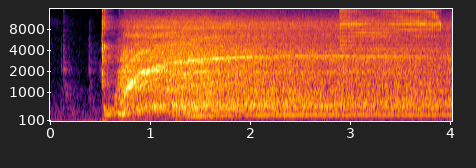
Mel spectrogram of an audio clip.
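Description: A bandsaw switched on: a click, then a motor whine that rises in pitch over about a second and a half as it spins up to speed and then runs steadily.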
